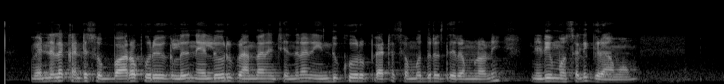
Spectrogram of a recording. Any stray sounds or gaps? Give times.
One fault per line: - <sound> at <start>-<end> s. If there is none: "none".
none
